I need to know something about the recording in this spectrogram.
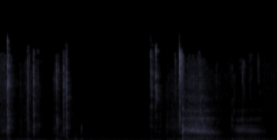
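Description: Near silence with a few faint computer keyboard and mouse clicks, a slightly louder pair a little past halfway.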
